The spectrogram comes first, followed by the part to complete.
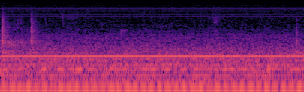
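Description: Near silence: quiet room tone with a faint, steady single-pitch hum.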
